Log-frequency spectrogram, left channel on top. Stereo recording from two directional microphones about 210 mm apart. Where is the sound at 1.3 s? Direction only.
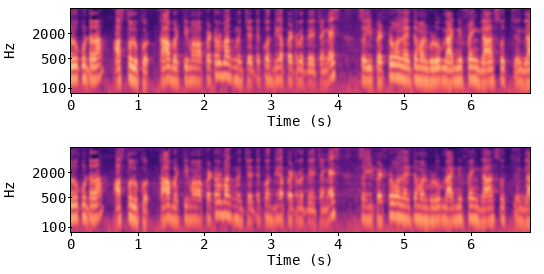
25° left (ahead or behind).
